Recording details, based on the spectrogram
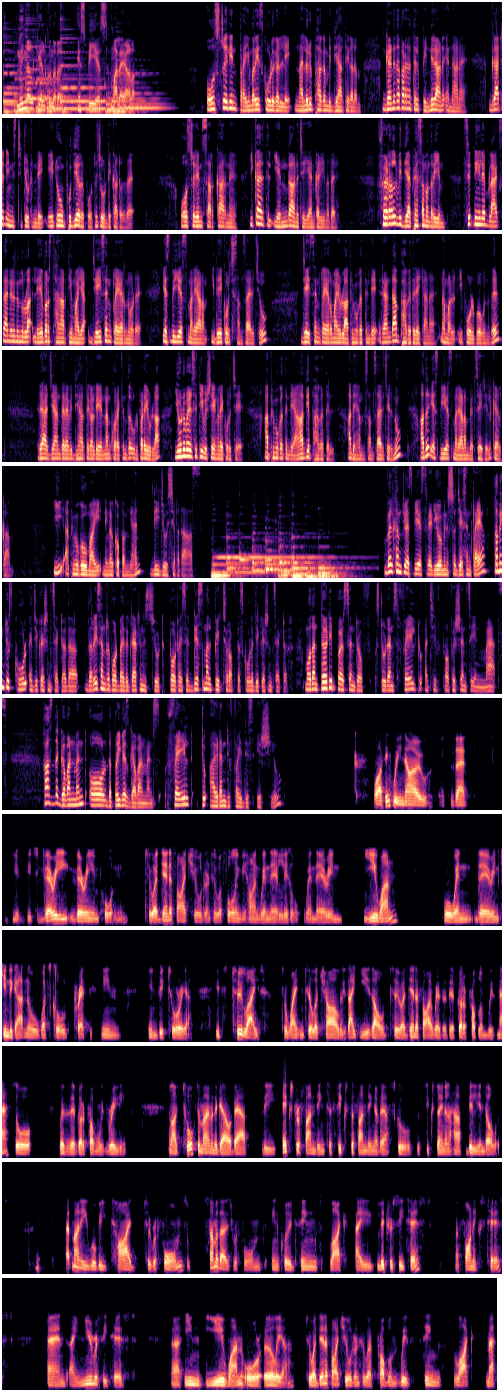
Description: ഫെഡറല്‍ വിദ്യാഭ്യാസമന്ത്രിയും, ലേബര്‍ സ്ഥാനാര്‍ത്ഥിയുമായ ജേസന്‍ ക്ലെയറിനോട് എസ് ബി എസ് മലയാളം സംസാരിക്കുന്നത് കേള്‍ക്കാം...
